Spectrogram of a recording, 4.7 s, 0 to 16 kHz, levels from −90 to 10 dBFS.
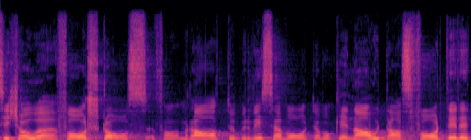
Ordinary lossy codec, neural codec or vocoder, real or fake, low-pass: none; vocoder, 44.1 kHz, 128 mel bands every 256 samples, BigVGAN v2; fake; 14.4 kHz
